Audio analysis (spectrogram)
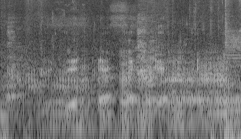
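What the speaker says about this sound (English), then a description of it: "This is a sea lion haul out" Sea lions at a haul out where they gather to sun themselves in Alaska, a dense chorus of deep, overlapping roars and growls, close and continuous, with no talking.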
